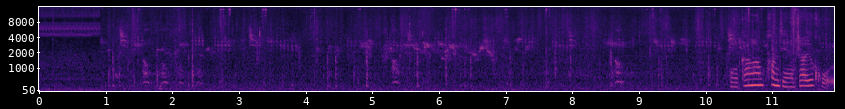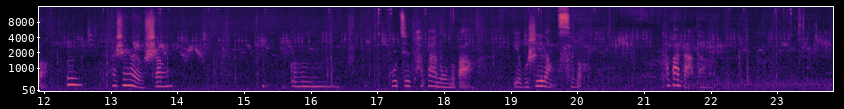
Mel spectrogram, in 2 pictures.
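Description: Footsteps tap softly on a paved lane.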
